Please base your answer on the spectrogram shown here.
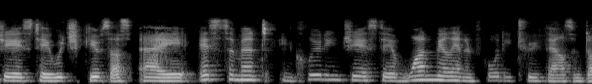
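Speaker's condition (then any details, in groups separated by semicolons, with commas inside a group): No condition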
